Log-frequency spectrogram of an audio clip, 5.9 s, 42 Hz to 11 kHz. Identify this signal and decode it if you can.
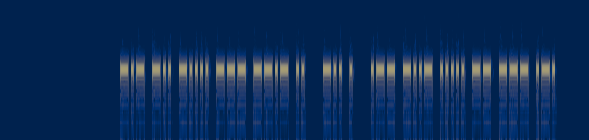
Morse code, heard as a keyed tone, about 46 wpm, 690 Hz. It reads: KD6OQI DE WX5MOR
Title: USA Callsign DE Callsign - 6 Characters - 45wpm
